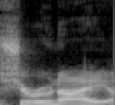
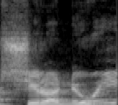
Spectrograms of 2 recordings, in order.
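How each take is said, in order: First: The word ends with the sound 'nai'. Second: The word ends with the sound 'nui'. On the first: The speaker calls it wrong. "I think I pronounced that wrong" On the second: The speaker calls it right. "I think that's how it's pronounced"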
